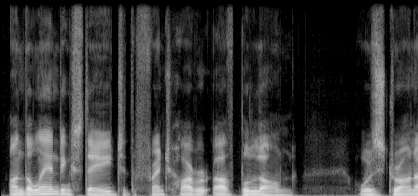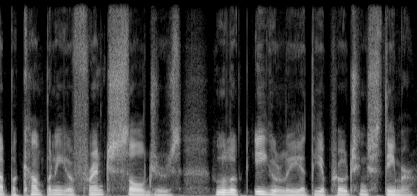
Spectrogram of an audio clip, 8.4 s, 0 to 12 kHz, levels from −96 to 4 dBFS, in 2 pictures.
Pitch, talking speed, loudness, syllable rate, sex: 105 Hz, 180 wpm, -18 LUFS, 5.5 syllables/s, male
